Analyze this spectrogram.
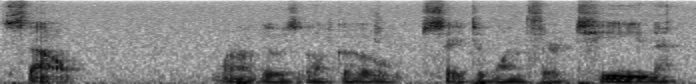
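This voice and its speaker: A man explaining animation software step by step in a casual tutorial, adding little sound effects like "boom". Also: level tone, slow, creaky. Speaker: animation instructor. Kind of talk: screen-recorded software tutorial. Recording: echoey room with faint hiss.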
